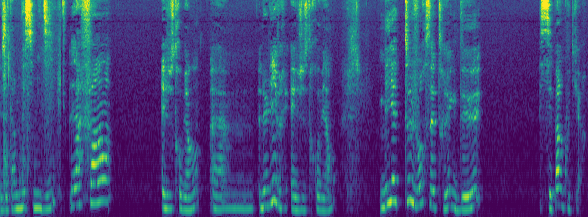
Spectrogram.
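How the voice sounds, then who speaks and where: A woman's voice: medium pitch, mellow. A young woman chatting casually about her reading in a vlog, enthusiastic and full of fillers and restarts. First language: French. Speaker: book vlogger.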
